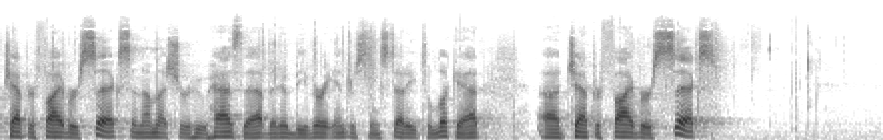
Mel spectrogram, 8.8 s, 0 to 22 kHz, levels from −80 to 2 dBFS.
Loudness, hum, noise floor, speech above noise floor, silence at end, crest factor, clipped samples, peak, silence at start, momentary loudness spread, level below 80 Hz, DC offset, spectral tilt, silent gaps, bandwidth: -24 LUFS; none; -62 dBFS; 38 dB; 1.6 s; 18 dB; under 0.1%; -6 dBFS; 0 s; 8 LU; -58 dBFS; under 0.1%; -5 dB/octave; none; 14 kHz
